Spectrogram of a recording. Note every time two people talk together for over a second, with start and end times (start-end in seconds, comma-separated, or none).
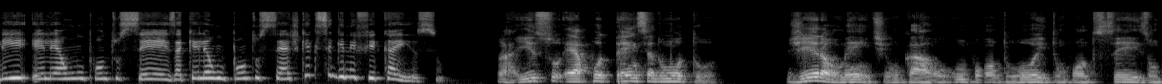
none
